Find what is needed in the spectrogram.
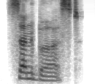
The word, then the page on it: sunburst: Indian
